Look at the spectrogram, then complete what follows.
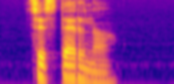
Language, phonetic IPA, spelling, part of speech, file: Polish, [t͡sɨˈstɛrna], cysterna, noun, Pl-cysterna.ogg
